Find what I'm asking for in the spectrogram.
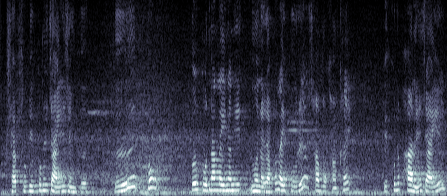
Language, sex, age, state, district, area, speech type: Bodo, female, 60+, Assam, Chirang, urban, spontaneous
